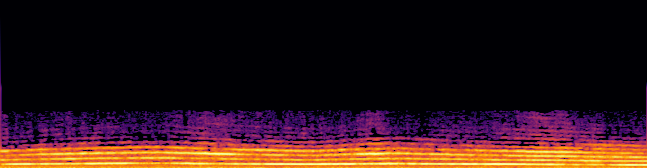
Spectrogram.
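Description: A fire department inhalator squad's siren wails loud as the vehicle rolls in, its tone rising and falling slowly without a break over a low rumble of traffic, with no voices.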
